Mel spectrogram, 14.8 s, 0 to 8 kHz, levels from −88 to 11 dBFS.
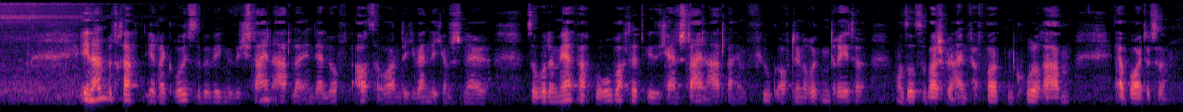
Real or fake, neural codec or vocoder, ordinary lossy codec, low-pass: real; none; AAC, 32 kbps; 7.2 kHz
